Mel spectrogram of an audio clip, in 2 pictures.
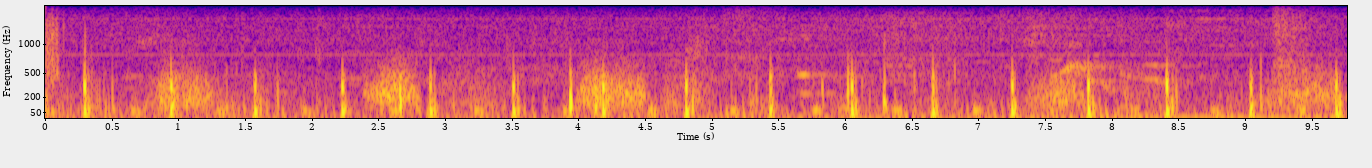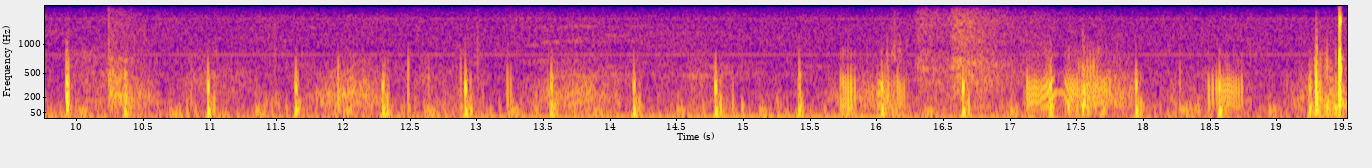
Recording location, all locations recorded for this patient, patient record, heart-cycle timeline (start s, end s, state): pulmonary valve (PV)
pulmonary valve (PV)+tricuspid valve (TV)+mitral valve (MV)
#Age: Child
#Sex: Male
#Height: 140.0 cm
#Weight: 33.7 kg
#Pregnancy status: False
#Murmur: Present
#Murmur locations: tricuspid valve (TV)
#Most audible location: tricuspid valve (TV)
#Systolic murmur timing: Early-systolic
#Systolic murmur shape: Decrescendo
#Systolic murmur grading: I/VI
#Systolic murmur pitch: Low
#Systolic murmur quality: Blowing
#Diastolic murmur timing: nan
#Diastolic murmur shape: nan
#Diastolic murmur grading: nan
#Diastolic murmur pitch: nan
#Diastolic murmur quality: nan
#Outcome: Normal
#Campaign: 2014 screening campaign
0.00	0.12	S1
0.12	0.28	systole
0.28	0.36	S2
0.36	0.64	diastole
0.64	0.76	S1
0.76	0.94	systole
0.94	1.01	S2
1.01	1.29	diastole
1.29	1.40	S1
1.40	1.57	systole
1.57	1.65	S2
1.65	1.93	diastole
1.93	2.03	S1
2.03	2.22	systole
2.22	2.28	S2
2.28	2.63	diastole
2.63	2.73	S1
2.73	2.88	systole
2.88	2.94	S2
2.94	3.22	diastole
3.22	3.31	S1
3.31	3.52	systole
3.52	3.59	S2
3.59	3.93	diastole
